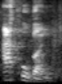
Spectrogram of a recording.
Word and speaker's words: Akoben: One, the theme, if you look at your program in what is the left upper corner, you'll see a word named, pronounced AKOBEN, A-K-O-B-E-N.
